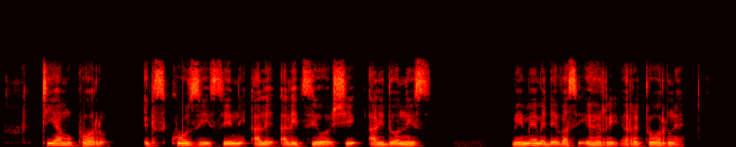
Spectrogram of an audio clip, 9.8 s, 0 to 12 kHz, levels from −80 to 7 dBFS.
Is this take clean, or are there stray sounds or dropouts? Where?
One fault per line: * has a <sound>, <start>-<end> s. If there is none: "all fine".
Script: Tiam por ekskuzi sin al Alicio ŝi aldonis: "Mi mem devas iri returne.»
all fine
